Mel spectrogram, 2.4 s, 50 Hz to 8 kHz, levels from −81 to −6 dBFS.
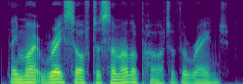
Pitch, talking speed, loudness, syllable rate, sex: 100 Hz, 270 wpm, -18 LUFS, 6.1 syllables/s, male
